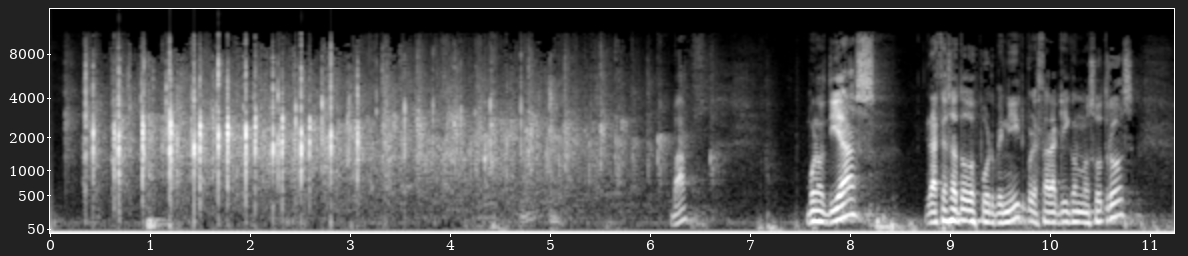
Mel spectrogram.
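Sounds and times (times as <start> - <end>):
audience applause: 0.2 - 6.8
speech: 6.2 - 6.6, 7.6 - 11.2.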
